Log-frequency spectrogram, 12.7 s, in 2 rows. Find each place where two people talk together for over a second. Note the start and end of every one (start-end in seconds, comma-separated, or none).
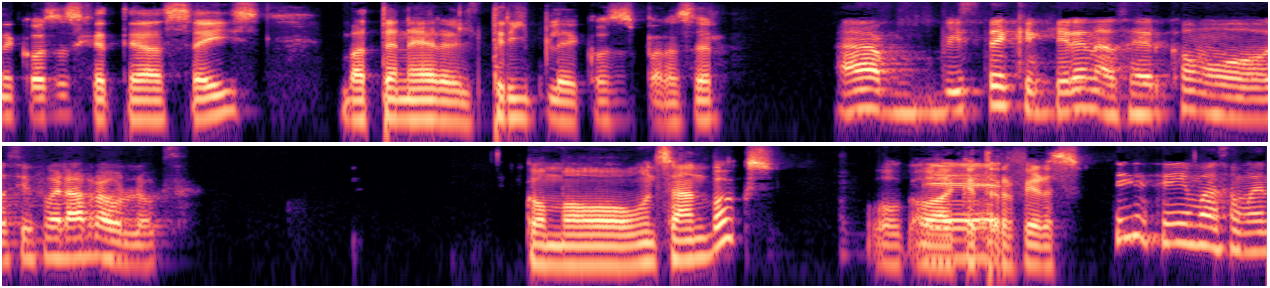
none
